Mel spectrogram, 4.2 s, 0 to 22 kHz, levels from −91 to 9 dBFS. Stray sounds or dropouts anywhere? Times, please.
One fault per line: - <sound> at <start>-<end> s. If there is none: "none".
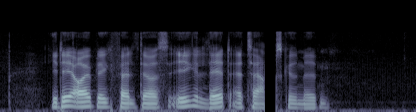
- dropout at 2.6-2.8 s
